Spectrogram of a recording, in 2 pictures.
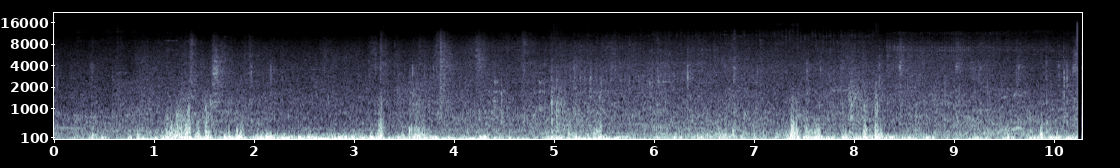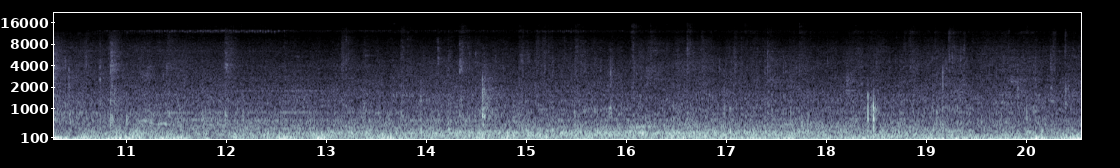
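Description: Footsteps tap on pavement nearby.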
